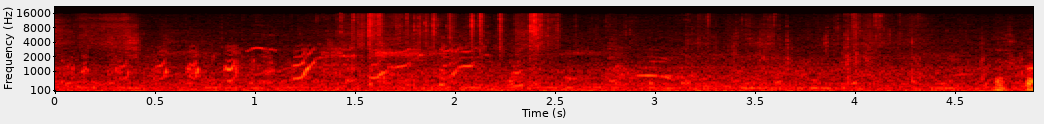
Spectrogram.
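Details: Guinea pigs, five of them, chasing each other in play like follow the leader; short high squeaks and brief chirps over soft pattering feet, with a person's speech now and then.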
